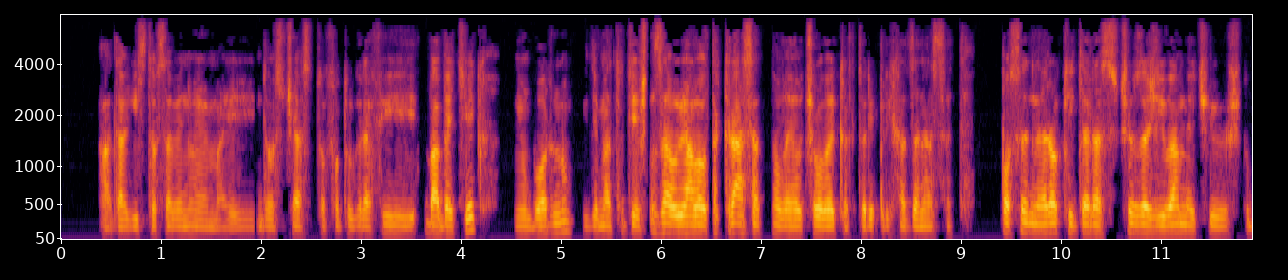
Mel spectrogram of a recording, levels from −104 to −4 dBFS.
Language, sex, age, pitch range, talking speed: Slovak, male, 30-49, 100-110 Hz, 160 wpm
